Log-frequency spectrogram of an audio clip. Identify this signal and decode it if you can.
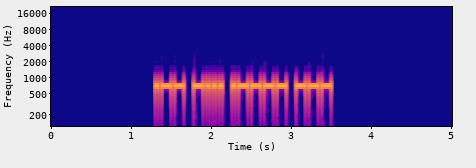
Morse code, heard as a keyed tone, about 30 wpm, 700 Hz. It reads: WB1O
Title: USA Call Signs - 4 Characters - Repeated 3x - 30wpm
